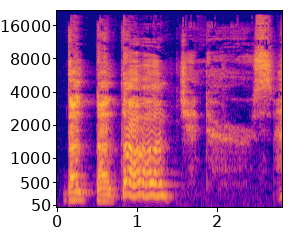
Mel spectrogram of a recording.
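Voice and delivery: whispered ominous reveal; dramatic dun dun dun. Pretend. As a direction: hush it like a dramatic sting. Dramatic reveal sound effect.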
